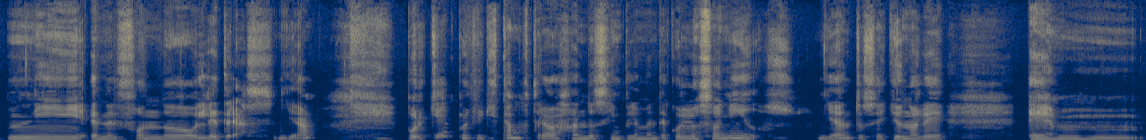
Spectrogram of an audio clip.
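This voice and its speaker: Woman with a gravelly voice explaining. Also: medium pitch, no echo, studio quality. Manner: explains step by step, often checking understanding with short tag questions. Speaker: educational trainer. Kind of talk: explanatory lecture.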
